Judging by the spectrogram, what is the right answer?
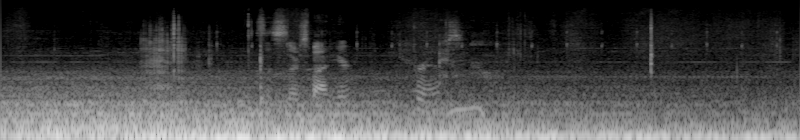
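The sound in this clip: Steady low rumble of a car driving on a rural road in Center Township, Lake County, heard from inside the vehicle, with soft voices talking over the constant engine and road drone.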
